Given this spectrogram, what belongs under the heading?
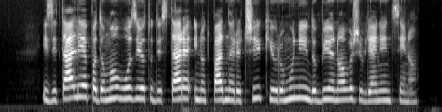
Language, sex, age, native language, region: Slovenian, female, 18-29, Slovenian, Gorenjska region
